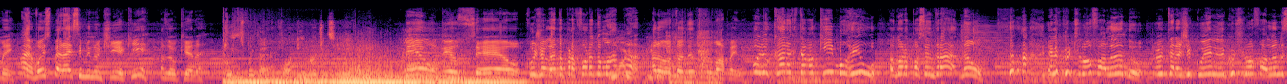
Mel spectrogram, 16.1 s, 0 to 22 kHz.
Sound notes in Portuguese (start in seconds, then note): 12.5 risos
